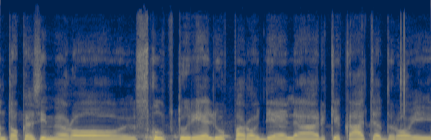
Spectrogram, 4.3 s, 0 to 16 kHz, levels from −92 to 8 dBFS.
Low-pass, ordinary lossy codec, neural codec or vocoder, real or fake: 14.4 kHz; Opus, 64 kbps; codec, 44.1 kHz, 7.8 kbps, Pupu-Codec; fake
